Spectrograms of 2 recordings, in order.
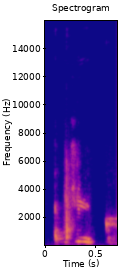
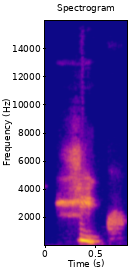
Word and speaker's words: chic: Next one terrace, is cheek, no. This is not cheek. CHEEK is cheek. Cheek. You have two cheeks. That is different. This is chic. SHEEK is the pronunciation spelling.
